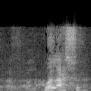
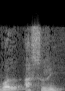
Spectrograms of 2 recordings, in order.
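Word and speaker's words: وَالْعَصْرِ: What is the first ayah? Wal Asr. Have you ever noted down what is written there? It's called Wal Asri.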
